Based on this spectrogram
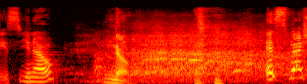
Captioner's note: laughter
